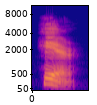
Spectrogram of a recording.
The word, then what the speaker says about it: hair: 자, 다시 한번 발음해 볼까요? hair, hair, hair, hair, hair, hair.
